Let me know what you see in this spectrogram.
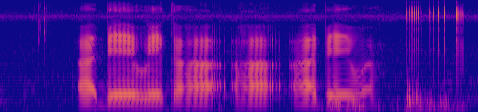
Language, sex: Southern Sotho, male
